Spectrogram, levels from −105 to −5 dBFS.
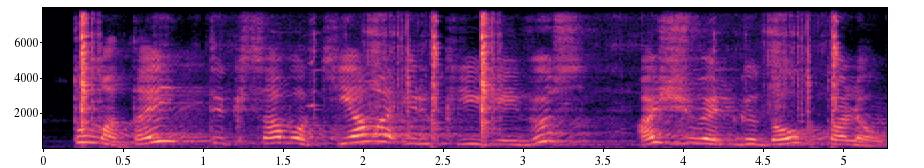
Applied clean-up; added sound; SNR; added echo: none; Glass; 7 dB; reverberation time 0.8 s.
